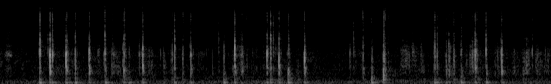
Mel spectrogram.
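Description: Fingertips with long decorated nails type on a mint-green retro plastic mechanical keyboard with round plastic keycaps and a hollow body. Quick, sharp clicks and clacks come in an irregular run with a slight pause in the middle. Each keystroke is a crisp, bright tap with a hollow ring around 1.5 kHz that dies away almost instantly.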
